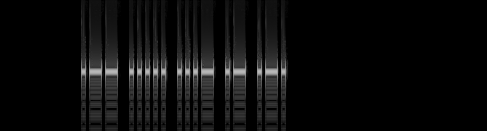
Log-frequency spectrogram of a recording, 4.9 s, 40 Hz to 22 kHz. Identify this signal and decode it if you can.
Morse code, heard as a keyed tone, about 30 wpm, 700 Hz. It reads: W5VAR
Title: USA Call Signs - 5 Characters - Repeated 3x - 30wpm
